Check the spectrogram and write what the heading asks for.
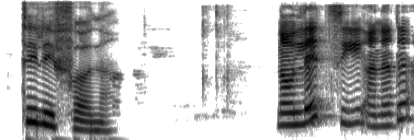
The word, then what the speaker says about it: téléphone: This accent here, accent acute, changes the pronunciation of the English word telephone. The pronunciation in French becomes téléphone, téléphone, téléphone, téléphone.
